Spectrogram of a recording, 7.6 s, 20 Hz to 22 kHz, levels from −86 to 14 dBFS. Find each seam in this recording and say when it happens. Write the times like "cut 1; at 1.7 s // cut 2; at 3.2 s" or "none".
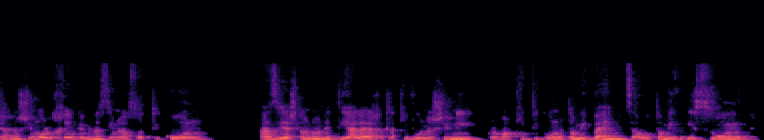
none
